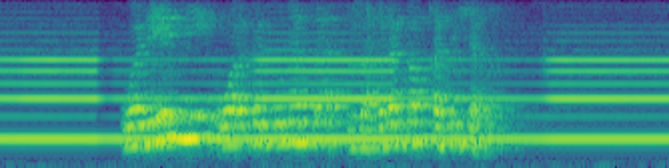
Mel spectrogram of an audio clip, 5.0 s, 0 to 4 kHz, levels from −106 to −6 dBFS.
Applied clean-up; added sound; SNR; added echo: none; Wind instrument, woodwind instrument; 2 dB; reverberation time 0.9 s.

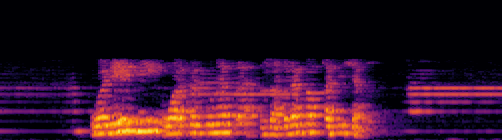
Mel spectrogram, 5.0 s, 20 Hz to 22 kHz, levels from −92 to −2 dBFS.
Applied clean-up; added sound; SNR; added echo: classical method WPE with log-MMSE.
